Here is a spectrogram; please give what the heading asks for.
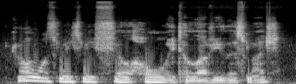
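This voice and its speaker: An actor playing a lovesick, self-deprecating older married man in an audio drama, rambling wistfully and haltingly in a husky voice. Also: lowish voice, expressive, a little hiss or hum, poor audio. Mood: adoring.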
